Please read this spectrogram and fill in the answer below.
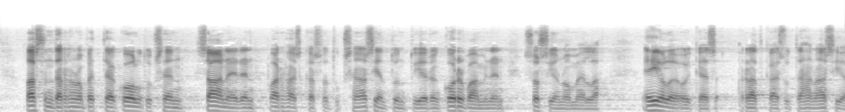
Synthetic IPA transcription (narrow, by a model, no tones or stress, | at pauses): lɑst̪e̞nt̪ɑrhɑno̞pe̞t̪ːɑjɑkowlut̪uksensɑːneːdenʋɑrɦɑiskɑsʋɑt̪uksenɑsiɑnt̪unt̪ujodeŋkorʋɑːminenso̞sionomelːɑ | eio̞leʔo̞̰ikeɑs | rɑt̪kɑisut̪æɦænɑsiɑ̰ː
